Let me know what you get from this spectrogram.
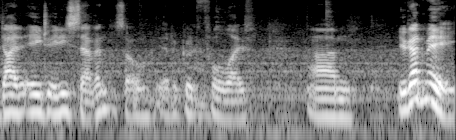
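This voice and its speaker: Heard with audible room echo and noticeable background noise, a man speaks at a medium pitch with ordinary pitch variation and big swings in loudness. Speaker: museum volunteer and presenter. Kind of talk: public talk. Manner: fast; hesitant with fillers.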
